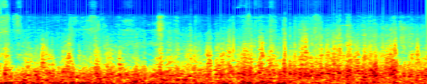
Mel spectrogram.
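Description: Wind buffeting the microphone: a loud, steady low rushing noise with no break.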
